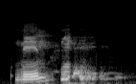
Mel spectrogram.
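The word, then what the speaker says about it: Hnin: Where I signed up some guys, and And then, how do you say her name? H-N-I-N? Nin? Yeah, her.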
